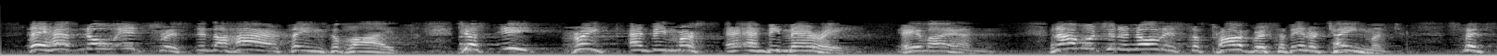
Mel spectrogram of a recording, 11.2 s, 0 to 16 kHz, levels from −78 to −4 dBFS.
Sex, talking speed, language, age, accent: male, 155 wpm, English, 60-79, American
